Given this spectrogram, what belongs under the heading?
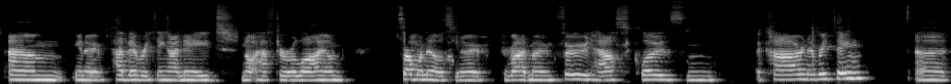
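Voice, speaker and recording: A woman's voice: mid-range voice, a bit bright. Australian woman, chatty and earnest. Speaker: meetup guest speaker, small business owner. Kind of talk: casual book review to a group. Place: home office, on a video call.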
